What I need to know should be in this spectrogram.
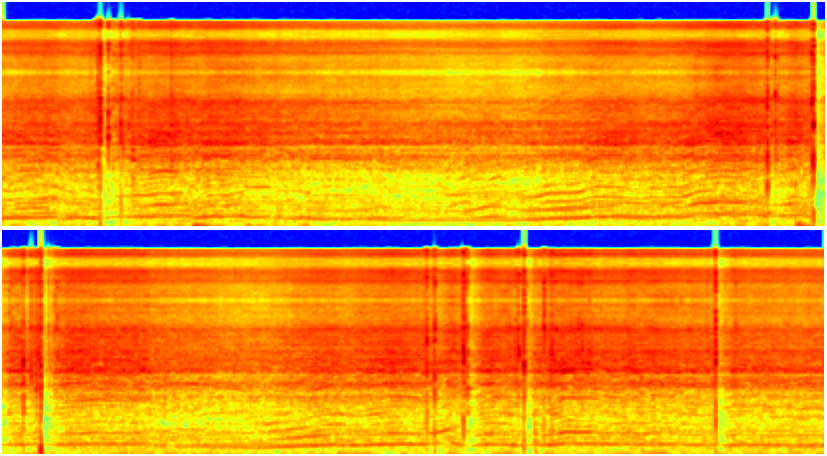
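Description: A snowmobile thumps over bumps in the snow.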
